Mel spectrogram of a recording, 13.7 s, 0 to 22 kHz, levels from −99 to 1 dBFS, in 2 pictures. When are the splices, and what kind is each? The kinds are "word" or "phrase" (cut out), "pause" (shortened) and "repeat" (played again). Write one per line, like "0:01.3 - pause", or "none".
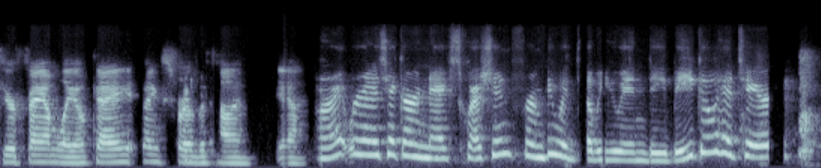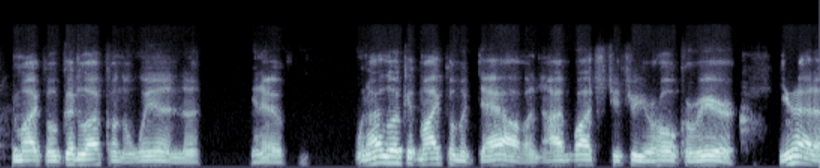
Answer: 0:02.6 - pause
0:04.6 - word
0:07.0 - word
